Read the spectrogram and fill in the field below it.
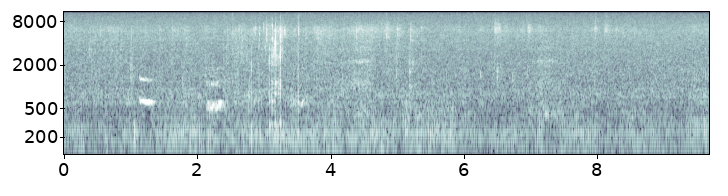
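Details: Domestic mother cat hugging her two kittens, almost ten weeks old, purring: a soft, steady low rumble that runs through the whole stretch, with faint rustles and small clicks over it.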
